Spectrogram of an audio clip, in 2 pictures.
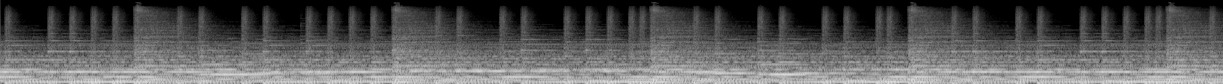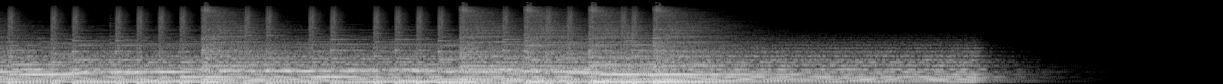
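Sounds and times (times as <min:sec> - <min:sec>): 
christmas song melody: 0:00.0 - 0:22.8.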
